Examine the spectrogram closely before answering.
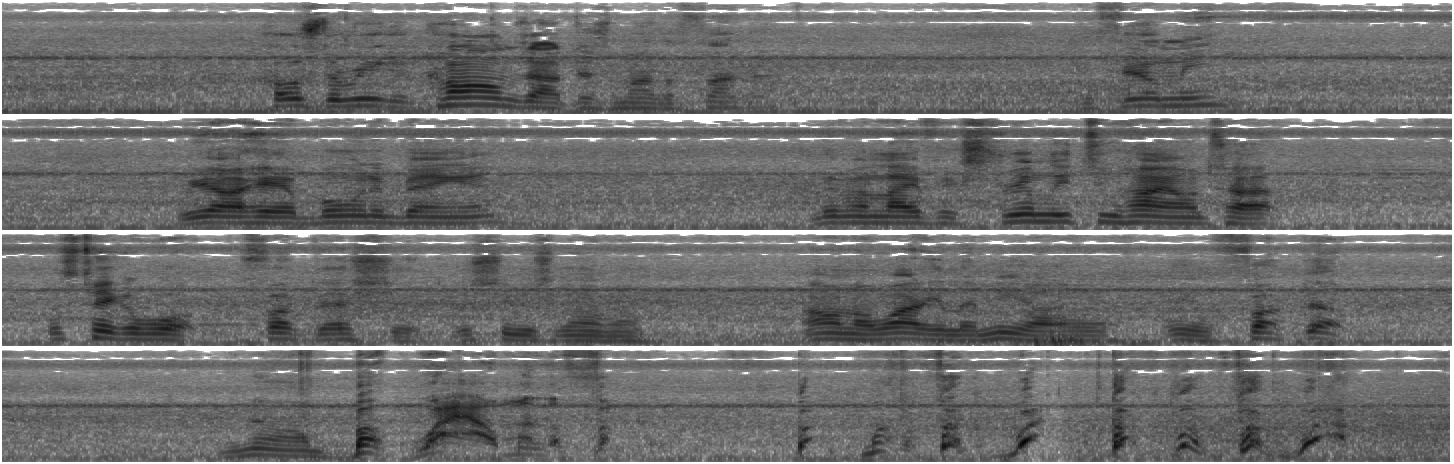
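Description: A man talks animatedly, close to the microphone.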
